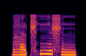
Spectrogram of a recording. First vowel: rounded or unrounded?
unrounded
